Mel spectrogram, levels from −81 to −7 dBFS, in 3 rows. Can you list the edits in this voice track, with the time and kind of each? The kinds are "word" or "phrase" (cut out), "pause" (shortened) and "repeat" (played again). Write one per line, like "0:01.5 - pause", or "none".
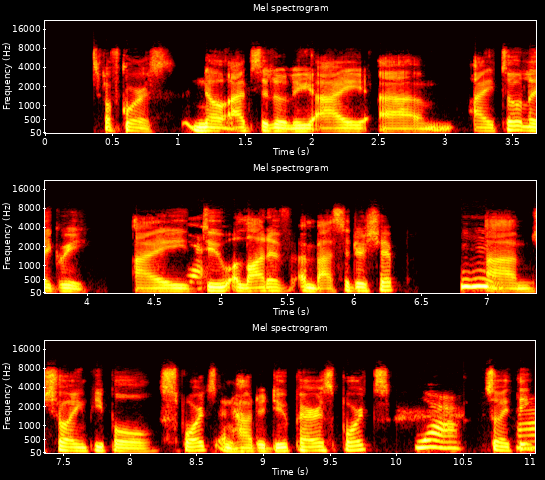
none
